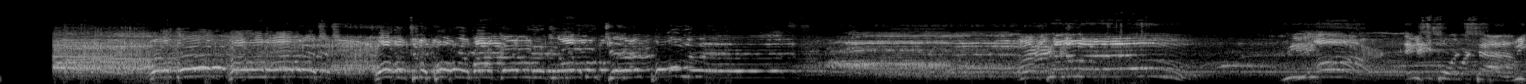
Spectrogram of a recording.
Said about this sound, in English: This is Jared Polis getting booed as Hancock introduces him.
